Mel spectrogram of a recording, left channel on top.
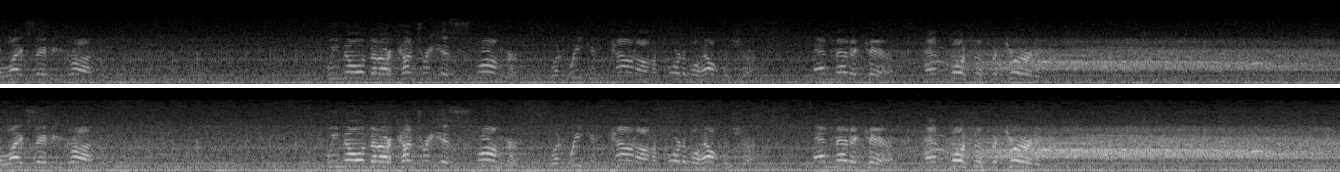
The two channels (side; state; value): left; quieter; 9.9 dB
